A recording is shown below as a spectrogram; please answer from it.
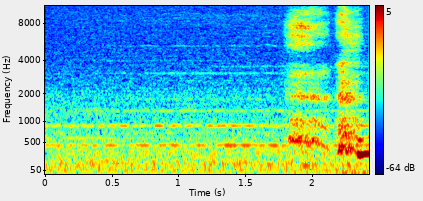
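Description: Soft background music of held, sustained notes, then near the end a sharp, breathy gasp.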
